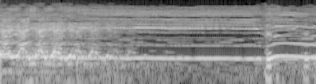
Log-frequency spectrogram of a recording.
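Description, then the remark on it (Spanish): A single long, high-pitched yelling cry, an attempted sapucay, the traditional folk shout of Corrientes. It is held for about three seconds, loud, wavering slightly and breaking briefly near the end before trailing on. “Bueno, el Sapucay es ese grito, ¿no?”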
